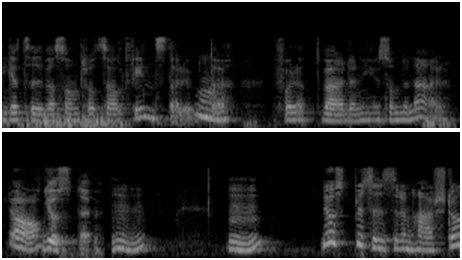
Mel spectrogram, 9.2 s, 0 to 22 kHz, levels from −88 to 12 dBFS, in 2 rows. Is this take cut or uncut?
cut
